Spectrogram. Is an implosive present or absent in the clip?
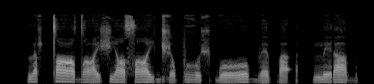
present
